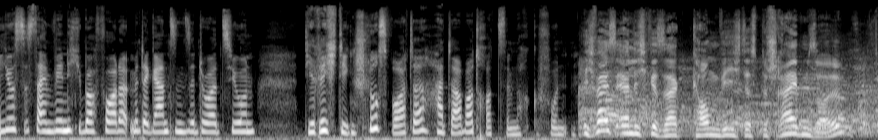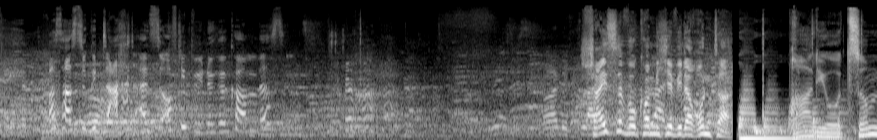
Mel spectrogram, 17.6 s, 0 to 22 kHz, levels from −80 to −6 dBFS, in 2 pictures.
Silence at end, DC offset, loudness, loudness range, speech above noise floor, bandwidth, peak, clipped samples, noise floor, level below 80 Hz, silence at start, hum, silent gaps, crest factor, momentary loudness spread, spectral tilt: 0 s; under 0.1%; -17 LUFS; 10 LU; 20 dB; 18 kHz; 0 dBFS; under 0.1%; -37 dBFS; -28 dBFS; 0 s; none; none; 16 dB; 16 LU; -4.5 dB/octave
